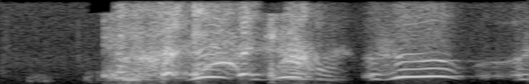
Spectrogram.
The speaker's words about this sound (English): Who's coughing? Not me. It's me.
